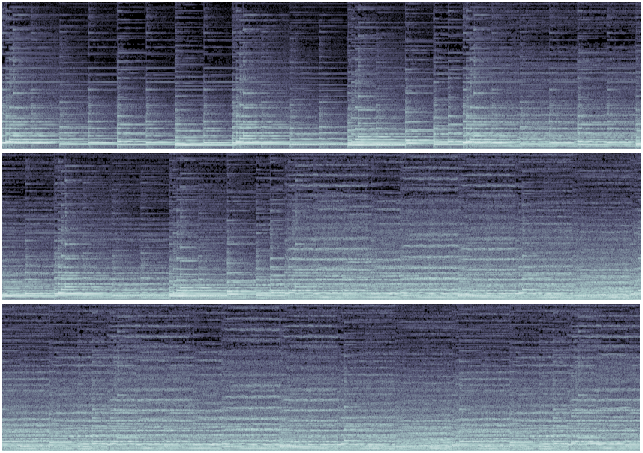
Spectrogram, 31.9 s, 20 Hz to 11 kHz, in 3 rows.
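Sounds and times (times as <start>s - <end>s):
piano: 0.0s - 31.9s
viol: 7.9s - 31.9s.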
